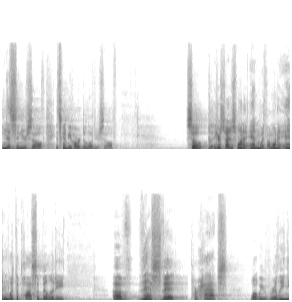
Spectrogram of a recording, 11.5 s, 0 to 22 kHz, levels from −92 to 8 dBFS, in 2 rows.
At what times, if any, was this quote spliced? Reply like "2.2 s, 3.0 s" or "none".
4.1 s, 9.5 s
